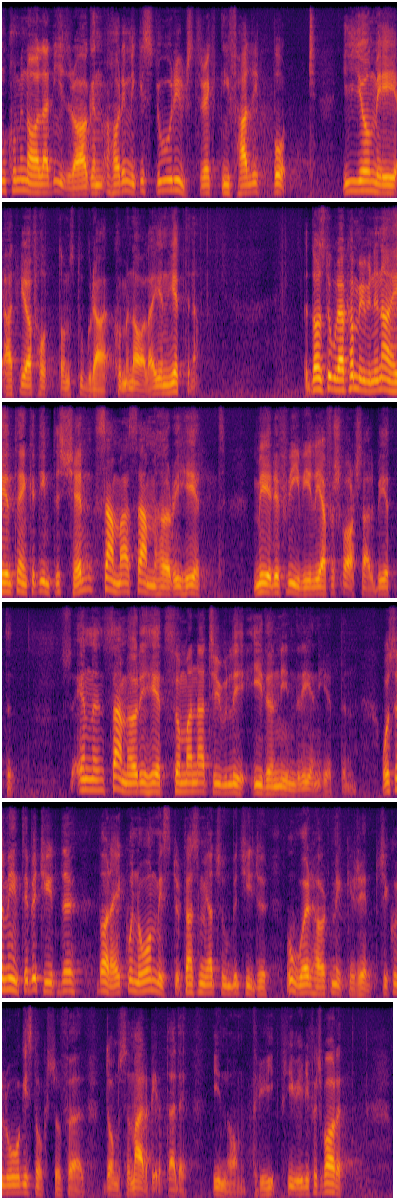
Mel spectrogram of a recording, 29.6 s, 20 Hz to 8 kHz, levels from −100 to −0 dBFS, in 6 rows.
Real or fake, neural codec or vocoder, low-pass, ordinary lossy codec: fake; codec, 16 kHz, 1 kbps, X-Codec, WavLM features, trained on Multilingual LibriSpeech; 7.2 kHz; none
